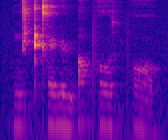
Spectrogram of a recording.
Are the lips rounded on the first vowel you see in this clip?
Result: no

